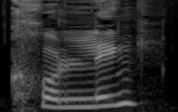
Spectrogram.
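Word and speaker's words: Kolding: men det uttales Colling, tror jeg. Colling, ja.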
